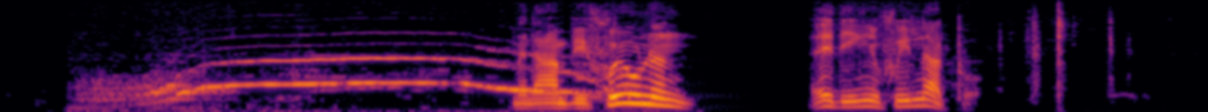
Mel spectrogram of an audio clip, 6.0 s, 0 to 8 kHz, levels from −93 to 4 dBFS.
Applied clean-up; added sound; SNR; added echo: classical method spectral subtraction.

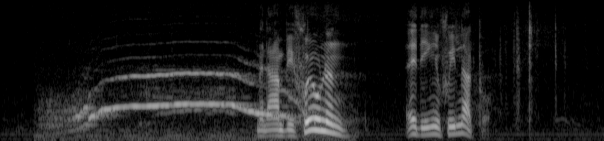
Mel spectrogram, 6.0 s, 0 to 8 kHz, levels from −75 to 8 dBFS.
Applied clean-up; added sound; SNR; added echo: none; Dog; 2 dB; none.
